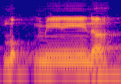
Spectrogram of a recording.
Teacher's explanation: ان الذين فتنوا المؤمنين مؤمنین، حمزہ ساکنہ ہے، حمزہ ساکنہ میں ہمیشہ جھٹکا دے کر پڑھیں گے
